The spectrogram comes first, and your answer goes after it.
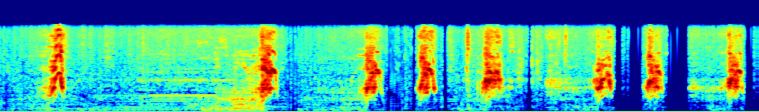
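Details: Dog barks repeatedly at moving windshield wipers: about nine short, sharp barks, spaced roughly half a second to a second apart, over a faint low hum with some muffled rumbling.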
